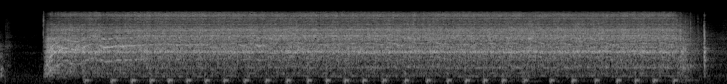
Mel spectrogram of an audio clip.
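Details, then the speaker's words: 2004 Yamaha Zuma 50 scooter with no-start from misassembled starter clutch conical washer, after reassembly: starter spins engine with steady compression pulses about five a second for six seconds but never fires; something still not right. "Well, it sounds like it's making compression. Just put my finger over it and feel. Well, something's not quite right here."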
